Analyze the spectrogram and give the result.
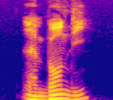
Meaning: bandit
- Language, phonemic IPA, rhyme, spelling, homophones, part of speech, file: French, /bɑ̃.di/, -i, bandit, bandits, noun, Fr-bandit.ogg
